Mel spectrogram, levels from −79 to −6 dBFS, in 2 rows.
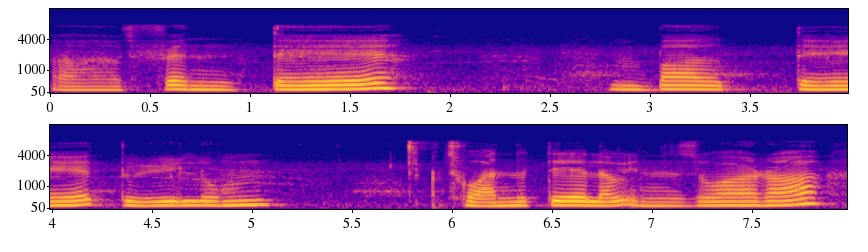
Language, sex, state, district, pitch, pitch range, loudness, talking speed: Mizo, female, Mizoram, Aizawl, 175 Hz, 165-180 Hz, -16 LUFS, 105 wpm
